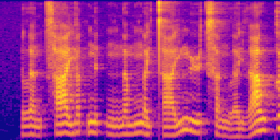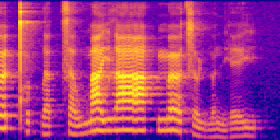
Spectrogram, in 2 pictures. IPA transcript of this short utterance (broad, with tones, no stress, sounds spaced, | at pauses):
l ɐ˨˩ n t͡sʰ aː˧ j ɐ˧ k̚ n̪ ɪ˨ k̚ ɐ˨ ŋ n̪ ɐ˨˧ m ŋ ɐ˨˩ j t̪ʰ aː˨˥ j ŋ yː˨˧ t͡sʰ ɐ˨˩ ŋ l ɐ˨˩ j l aː˥ w k œː˥ t̚ pʰ ʊ˧ k̚ l ɐ˨˥ k̚ s ɐ˨˧ w m aː˥ j l aː˥ | m œː˥ t͡s ɵ˨˩ ɥ n̪ ɵ˨˩ n j e˨ j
